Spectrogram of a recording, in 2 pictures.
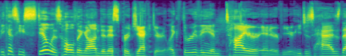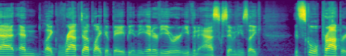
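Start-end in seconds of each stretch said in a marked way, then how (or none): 9.6-10.4 imitated flat, expressionless tone. Retelling what a man said when an interviewer asked him, mimicking a deadpan reply. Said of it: "he says like the same deadpan".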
